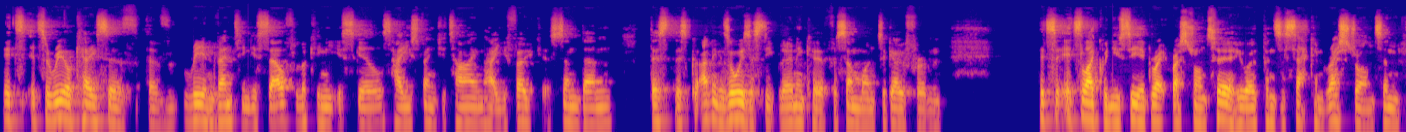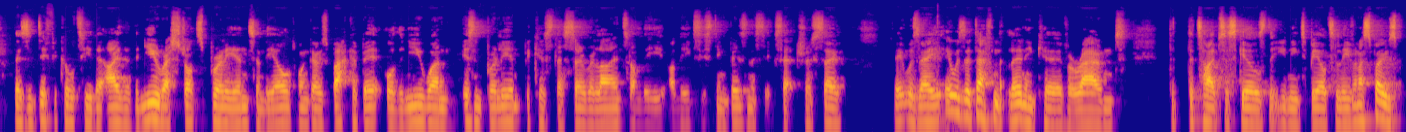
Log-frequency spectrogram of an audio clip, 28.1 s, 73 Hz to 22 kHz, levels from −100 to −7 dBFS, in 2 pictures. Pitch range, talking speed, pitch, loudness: 105-115 Hz, 245 wpm, 110 Hz, -27 LUFS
